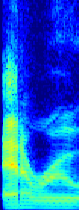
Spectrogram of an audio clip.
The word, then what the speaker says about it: Enel: But when we get to Skypiea, it is cool that Enaru, or Enel, however you want to pronounce it, in the anime they call it Enaru, but it's spelled, Enel.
